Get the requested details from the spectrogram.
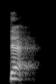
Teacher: Ta, for fatha open jaws, and make ta very sharp. Sharp means there is no flow of sound at all.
